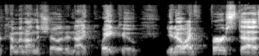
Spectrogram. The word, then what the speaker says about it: Kwaku: always just tell people think of like a quaker like quaker oats but instead of earth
